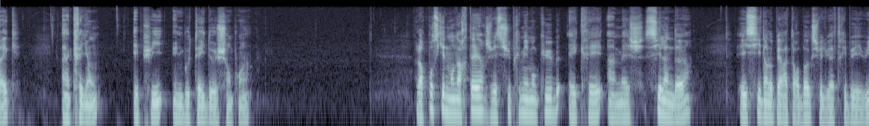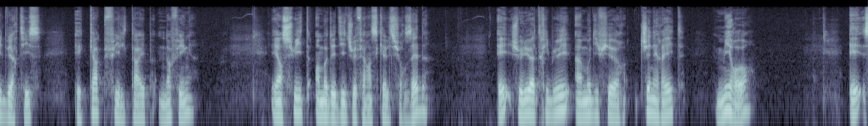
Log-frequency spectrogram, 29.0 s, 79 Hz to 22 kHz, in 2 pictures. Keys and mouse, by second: 1.1 alt+click, 2.7-5.9 alt+drag, 7.7 x, 8.8 shift+a, 11.4 shift+a, 12.6-15.6 drag, 16.3-17.1 drag, 18.1 KP_1, 19.1 ctrl+alt+click, 19.4 alt+shift+click, 19.7 Tab, 20.2 s, 22.3 alt+shift+click, 23.4-27.1 drag, 28.0-28.4 alt+drag.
